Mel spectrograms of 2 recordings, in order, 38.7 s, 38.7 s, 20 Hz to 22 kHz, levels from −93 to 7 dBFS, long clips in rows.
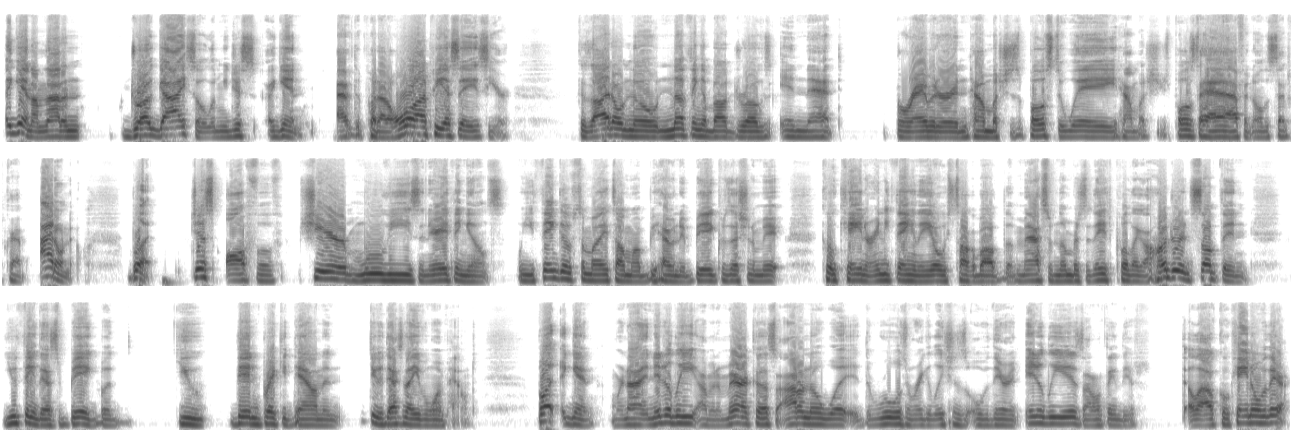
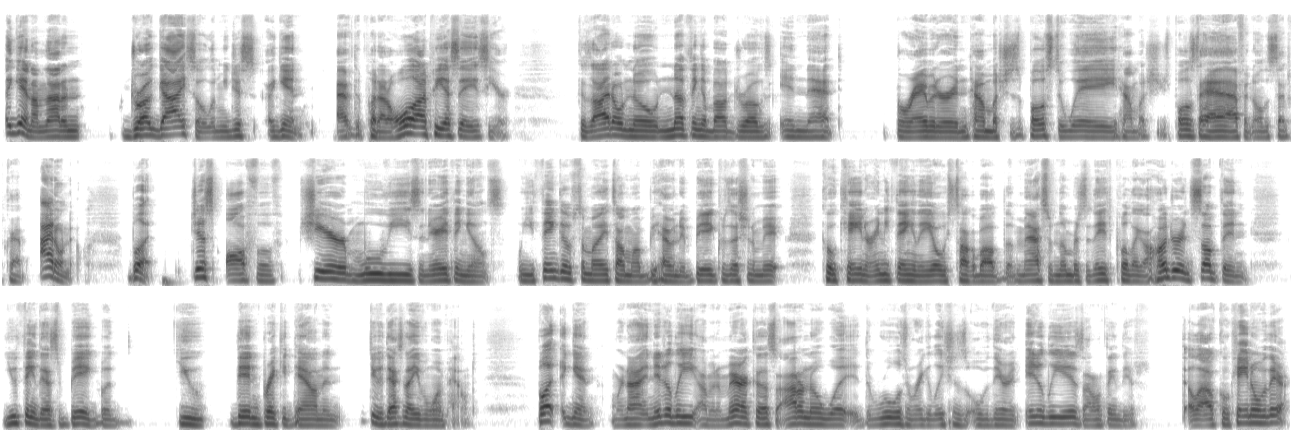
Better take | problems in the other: second | distortion; slight; 4% of the sound clipped

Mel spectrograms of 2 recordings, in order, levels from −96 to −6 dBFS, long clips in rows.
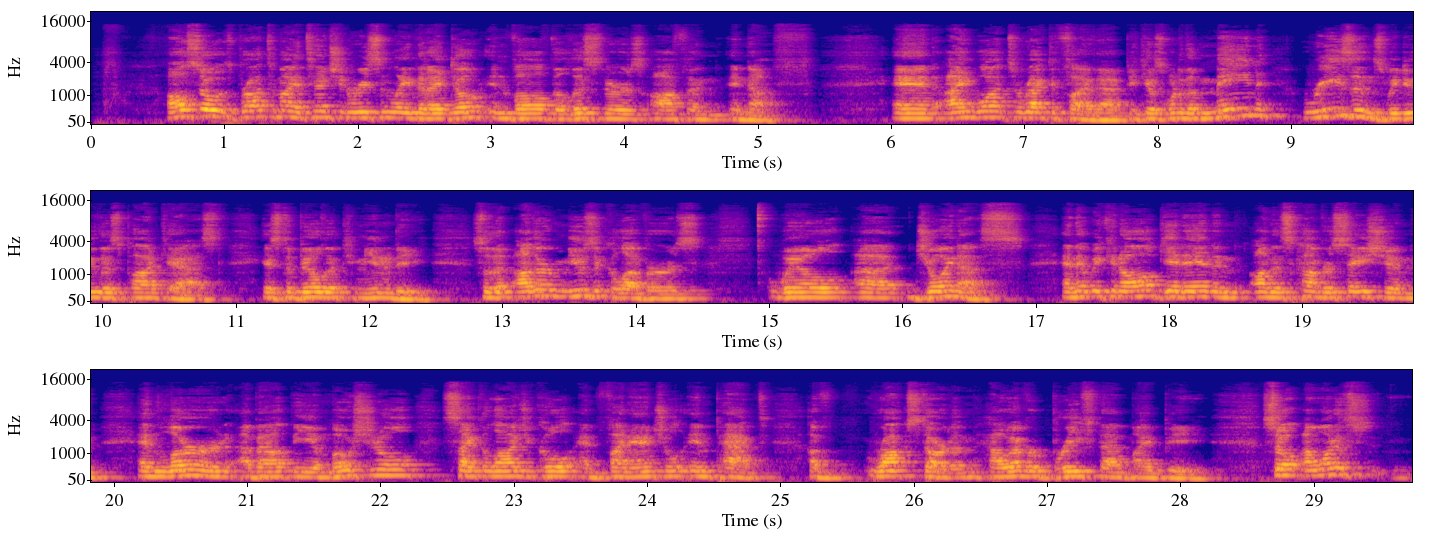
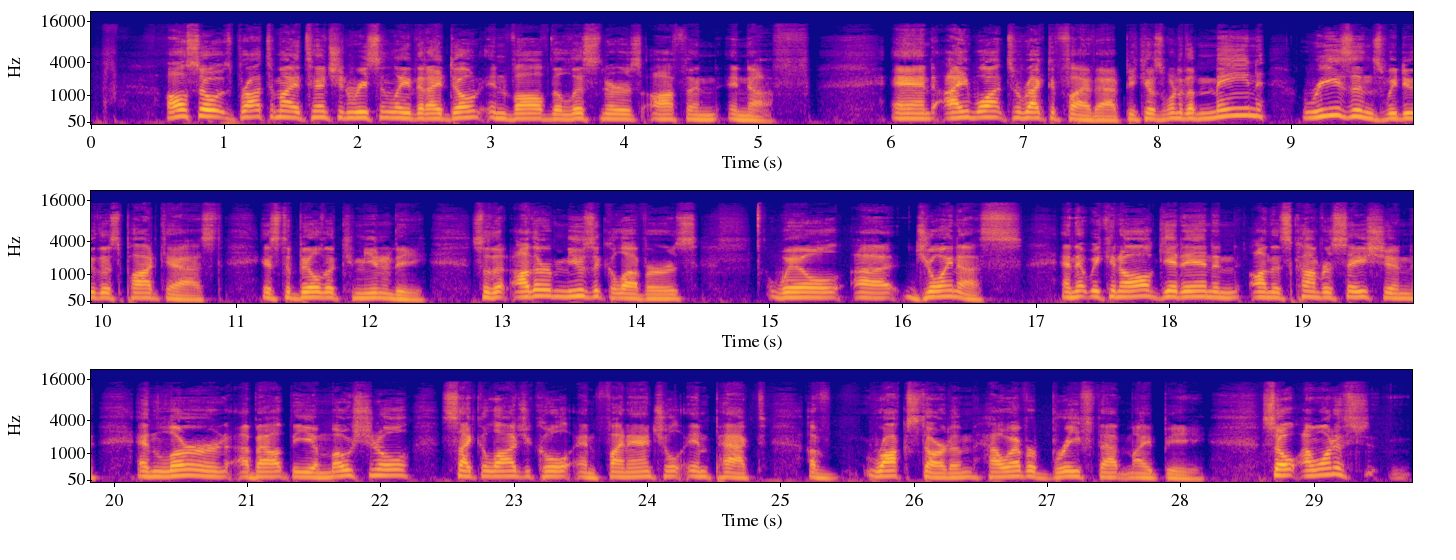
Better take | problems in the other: second | off-mic speech; far // room echo; very slight; dies away in 0.3 s

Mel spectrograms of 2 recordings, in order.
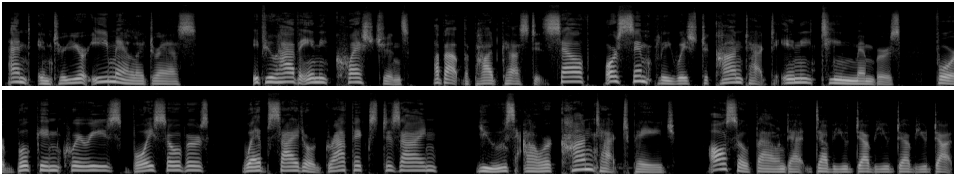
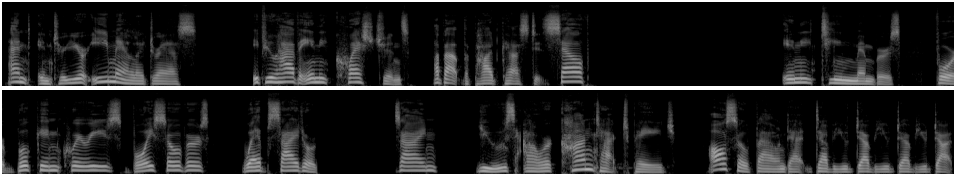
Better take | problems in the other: first | audio cutting out; at 6 s for 2 s and at 13 s for 1 s

